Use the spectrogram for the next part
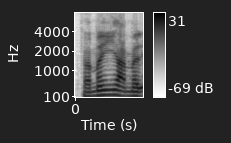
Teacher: Ditulis ada, tapi di suara diucapkan tidak ada nun. Tapi masih ada suara gunnah.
